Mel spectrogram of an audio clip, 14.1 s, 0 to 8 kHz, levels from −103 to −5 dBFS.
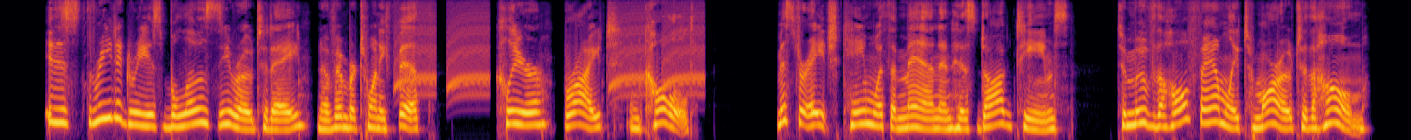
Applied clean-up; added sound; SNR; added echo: none; Alarm; 17 dB; none.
